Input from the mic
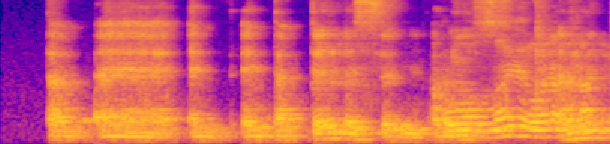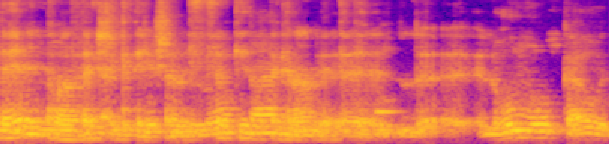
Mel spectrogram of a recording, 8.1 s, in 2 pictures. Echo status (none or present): present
